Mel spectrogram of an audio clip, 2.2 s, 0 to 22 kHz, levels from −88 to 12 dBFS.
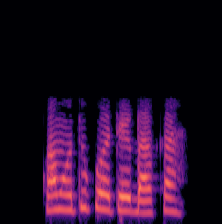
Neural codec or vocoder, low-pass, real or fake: none; 3.6 kHz; real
